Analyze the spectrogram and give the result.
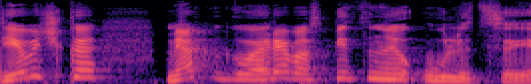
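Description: A woman's bright, sharp tone at a fairly quick pace, on a very clean recording with a silent background. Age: 50s. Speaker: radio host. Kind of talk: casual chat. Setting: studio.

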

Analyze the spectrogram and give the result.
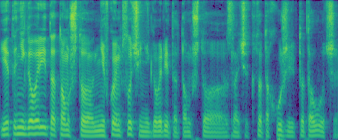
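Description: A man's fairly low voice at a fairly quick pace with hardly any pauses and ordinary pitch variation, dry and close with no echo, in a very clean recording with a silent background. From Russia, Yamal (Noyabrsk). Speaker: podcast sound engineer and composer. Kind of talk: interview. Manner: halting, many fillers.

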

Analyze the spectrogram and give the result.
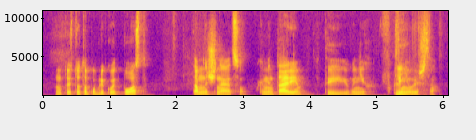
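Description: A man at a fairly low pitch and moderate pace, a normal speaking voice with ordinary pitch variation, against a quiet background. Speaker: podcast host. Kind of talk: casual interview.

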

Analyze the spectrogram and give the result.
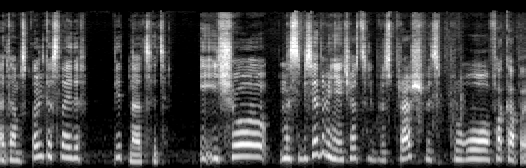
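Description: A woman speaks fairly quickly in a fairly high, somewhat breathy voice with a dark, mellow tone. Her intonation is lively, and the sound is dry and close with no echo. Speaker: podcast co-host, customer service specialist. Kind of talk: casual chat. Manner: mumbling. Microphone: wrongly assembled mic, muffled sound.

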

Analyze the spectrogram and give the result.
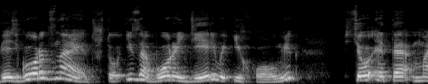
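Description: There is an unforced reading voice, with a quiet background behind it.

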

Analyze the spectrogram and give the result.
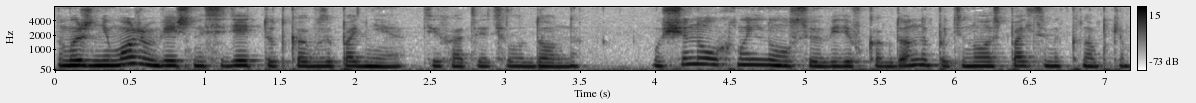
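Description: A woman speaks at a very fast pace with a dark, mellow tone and a somewhat breathy quality. Her pitch is medium and her intonation fairly even. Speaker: podcast host reading a novel aloud. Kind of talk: reading aloud; casual chat. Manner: no character voices in dialogue.

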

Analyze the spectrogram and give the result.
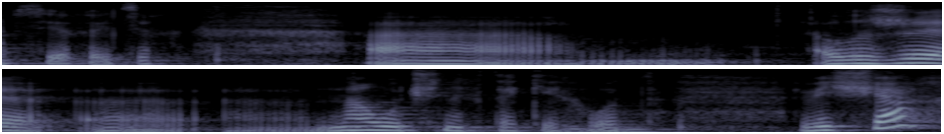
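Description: A woman talks with fairly even intonation and a dark, mellow, calm tone. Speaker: school director. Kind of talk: interview. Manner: calm, unhurried.

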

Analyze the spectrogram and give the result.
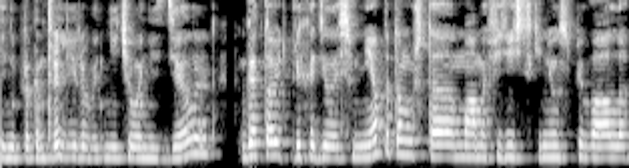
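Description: Fairly quick and fairly even in intonation, a woman with a plain, everyday voice speaks at a medium pitch. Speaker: journalism graduate student. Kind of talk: casual chat.

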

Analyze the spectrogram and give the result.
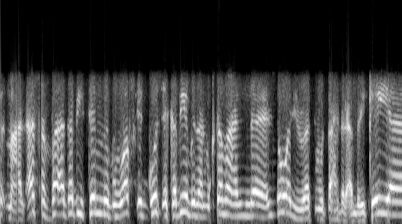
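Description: A man at a moderate pace. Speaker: human rights lawyer. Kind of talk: interview. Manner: animated.

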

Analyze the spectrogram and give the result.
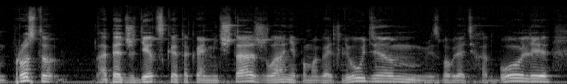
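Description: A man with an ordinary speaking voice talks at a moderate pace in a fairly low pitch, with ordinary pitch variation and big swings in loudness. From Astrakhan, Russia. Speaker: band vocalist. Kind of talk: casual interview chat. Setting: studio.

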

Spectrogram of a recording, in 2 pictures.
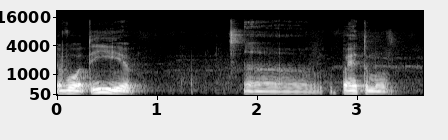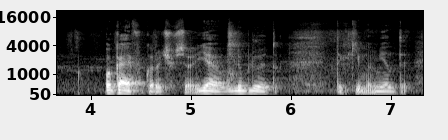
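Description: A man talks at a very slow pace with long, frequent pauses. His pitch is fairly low, with ordinary variation. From Russian Far East. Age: 30s. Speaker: entrepreneur and targeted-ads marketer. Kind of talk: casual chat. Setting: video call from home balcony. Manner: animated.

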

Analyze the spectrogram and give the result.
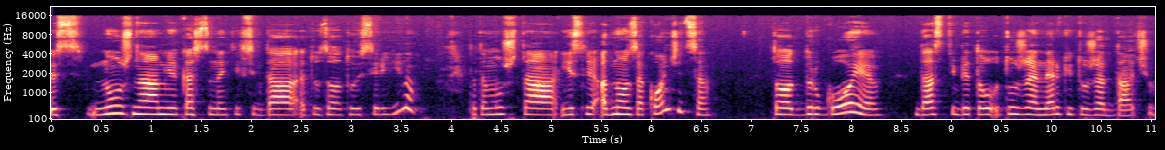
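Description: A woman speaks in an ordinary speaking voice, fairly high in pitch, at a fairly slow pace with fairly even intonation. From Ukraine. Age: 20s. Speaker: podcast co-host, project manager. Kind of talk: casual chat.

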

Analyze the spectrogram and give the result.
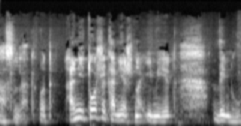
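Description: A man talks with a German accent. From Germany. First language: German (speaking Russian). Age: 60s. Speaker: political scientist. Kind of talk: interview. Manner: halting.

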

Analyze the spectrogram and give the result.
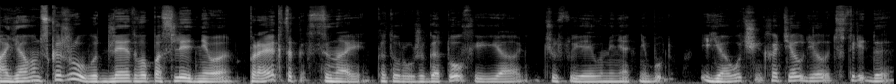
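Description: A man talks at a fairly quick pace with a fairly high pitch. His tone is slightly mellow, and vocal fry runs through it.

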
